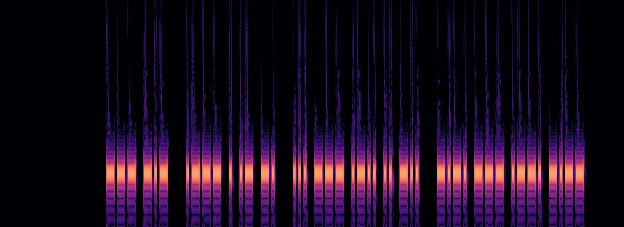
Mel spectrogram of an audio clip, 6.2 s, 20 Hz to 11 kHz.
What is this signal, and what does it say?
Morse code, heard as a keyed tone, about 42 wpm, 700 Hz. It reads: OK JEAN SOLID COPY
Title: Practice QSO - Exchange 3 - More Info - 45wpm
